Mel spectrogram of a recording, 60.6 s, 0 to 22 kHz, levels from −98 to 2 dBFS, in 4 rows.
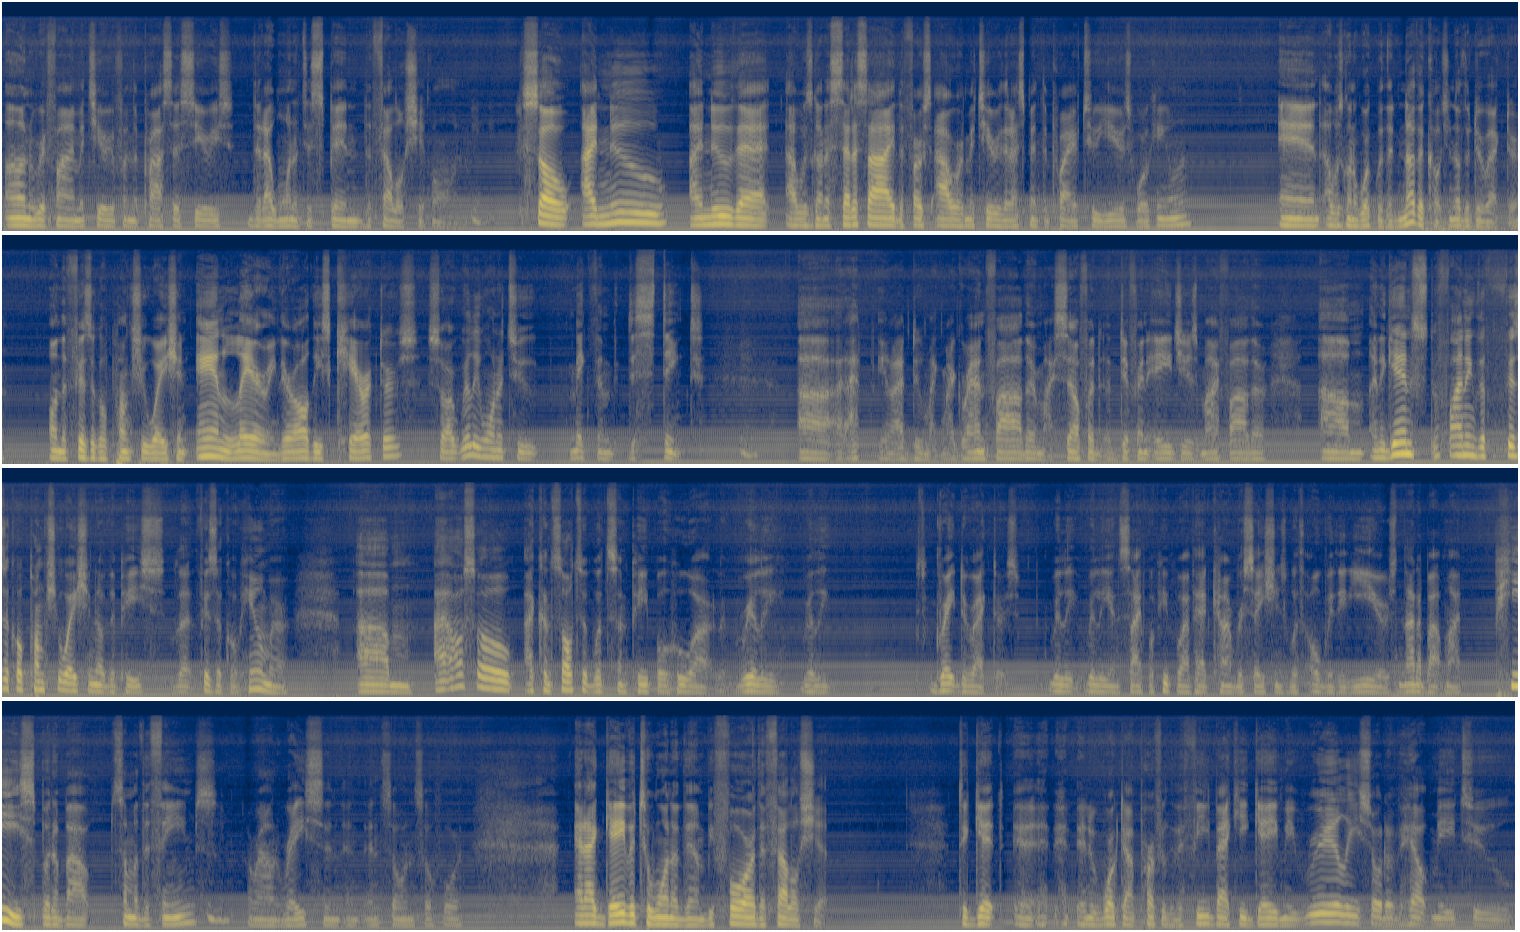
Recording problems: electrical hum; faint; throughout; 50 Hz, 20 dB below the speech

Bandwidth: 16.5 kHz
